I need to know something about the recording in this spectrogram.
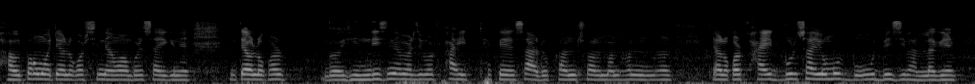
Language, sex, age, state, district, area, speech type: Assamese, female, 30-45, Assam, Nagaon, rural, spontaneous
